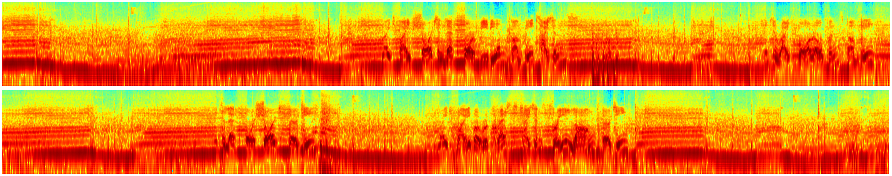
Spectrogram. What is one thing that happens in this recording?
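A rally car engine revs hard, rising and falling as the gears shift.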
